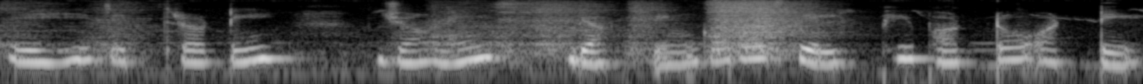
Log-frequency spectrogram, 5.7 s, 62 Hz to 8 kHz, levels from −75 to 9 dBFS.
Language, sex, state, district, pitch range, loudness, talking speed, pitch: Odia, female, Odisha, Khordha, 215-250 Hz, -17 LUFS, 75 wpm, 225 Hz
